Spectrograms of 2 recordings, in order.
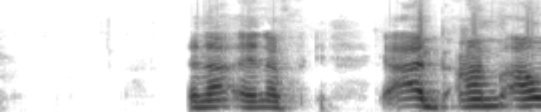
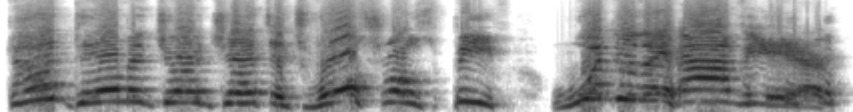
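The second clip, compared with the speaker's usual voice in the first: high, loud, slow mock rant; hammed-up cranky dad outburst; exasperated older dad; 10 semitones higher, 4 dB louder, slower than usual. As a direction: imitate an old man losing patience. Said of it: "best older person line ever".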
